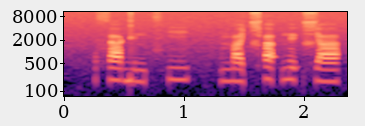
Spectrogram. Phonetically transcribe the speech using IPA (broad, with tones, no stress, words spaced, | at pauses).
sa˦ ɡe˨˩ŋt͡sʰi˦ | ma˧t͡ɕʰa˦ʔn̪e˦ʔ ɕa˧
